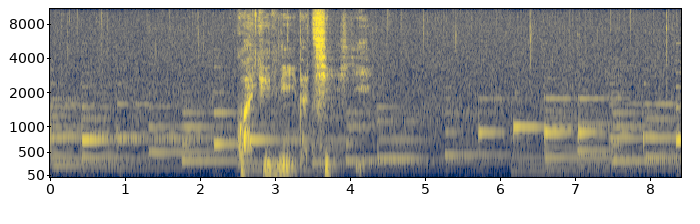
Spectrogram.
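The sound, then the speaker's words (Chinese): Rain patters steadily against a window beneath soft, sustained musical tones, and a voice speaks briefly in the middle before the gentle music and rain continue. “受着一窗的雨，像翻阅”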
